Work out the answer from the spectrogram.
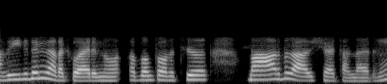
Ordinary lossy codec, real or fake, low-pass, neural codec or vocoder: none; fake; 3.6 kHz; codec, 16 kHz, 0.5 kbps, FunCodec, trained on Chinese and English, 25 frames a second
